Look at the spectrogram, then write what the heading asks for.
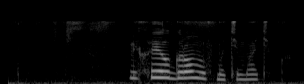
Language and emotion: Russian, neutral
